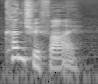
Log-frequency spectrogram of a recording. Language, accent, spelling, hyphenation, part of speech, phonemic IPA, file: English, UK, countrify, coun‧tri‧fy, verb, /ˈkʌn.tɹɪ.fʌɪ/, En-uk-countrify.ogg
- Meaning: 1. To make rural or rustic 2. To make more like country music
